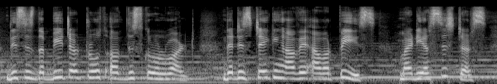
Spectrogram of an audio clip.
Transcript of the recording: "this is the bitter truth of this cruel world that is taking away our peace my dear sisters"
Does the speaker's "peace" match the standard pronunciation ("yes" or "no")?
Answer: yes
